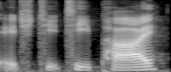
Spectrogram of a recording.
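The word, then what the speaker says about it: HTTPie: I'm not sure how they want you to pronounce it. I say HTTPy because I like pie.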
